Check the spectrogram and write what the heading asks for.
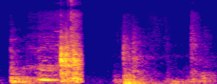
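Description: A chair dragged across the floor with a scrape lasting most of a second, then a duller low knock as someone sits down at the table.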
